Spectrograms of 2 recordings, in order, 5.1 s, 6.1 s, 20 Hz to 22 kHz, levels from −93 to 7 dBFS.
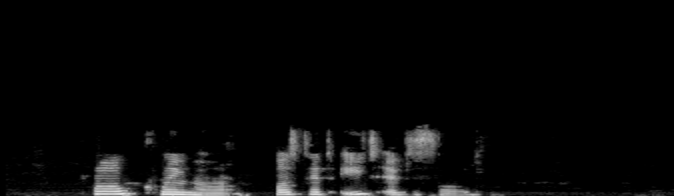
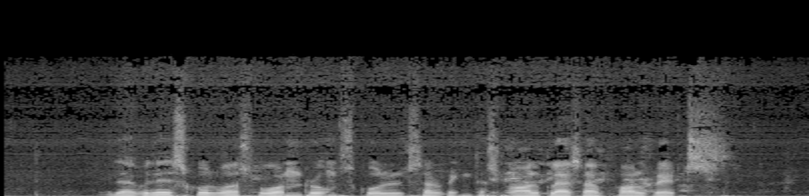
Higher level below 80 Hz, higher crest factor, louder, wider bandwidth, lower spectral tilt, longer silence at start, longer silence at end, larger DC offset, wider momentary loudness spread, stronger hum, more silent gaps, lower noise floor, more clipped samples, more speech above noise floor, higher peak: second, -60 dBFS vs -32 dBFS; about the same, 16 dB vs 16 dB; first, -15 LUFS vs -18 LUFS; second, 7.8 kHz vs 16 kHz; about the same, -5 dB/octave vs -5.5 dB/octave; about the same, 0.7 s vs 0.8 s; first, 1.45 s vs 0.5 s; neither; first, 16 LU vs 8 LU; neither; neither; first, -81 dBFS vs -50 dBFS; neither; first, 67 dB vs 33 dB; about the same, 0 dBFS vs -2 dBFS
